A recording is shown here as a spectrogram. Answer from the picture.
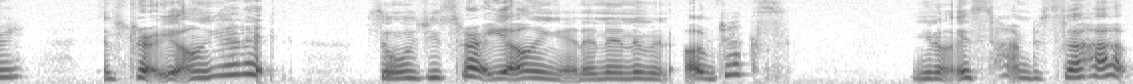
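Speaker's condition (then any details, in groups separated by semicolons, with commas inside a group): Cerebral palsy; spastic quadriplegic form, wheelchair since age two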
